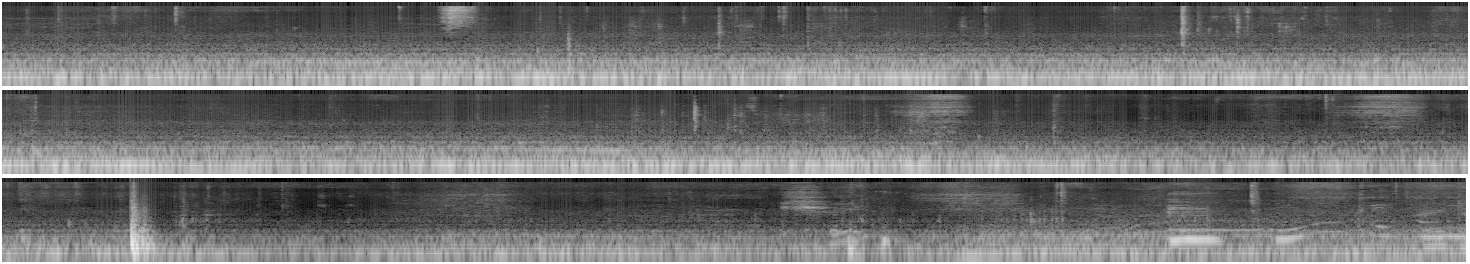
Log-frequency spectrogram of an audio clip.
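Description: Car driving on a paved road, heard from inside the cabin: a steady low rumble of tyres and engine. About fifteen seconds in there is a single sharp click, and after it the rumble is quieter.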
